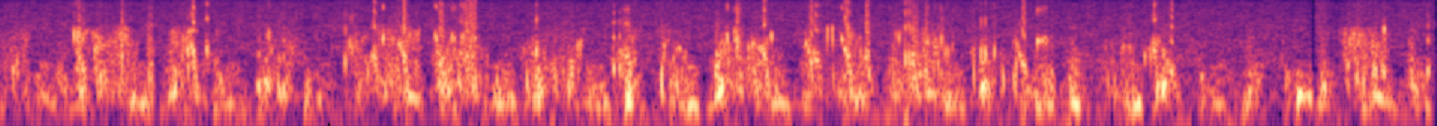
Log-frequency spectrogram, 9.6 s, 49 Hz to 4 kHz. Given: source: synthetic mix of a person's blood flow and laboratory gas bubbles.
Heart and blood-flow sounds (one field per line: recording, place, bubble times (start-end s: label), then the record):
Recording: Doppler ultrasound of blood flow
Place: precordium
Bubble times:
0.02-0.22 s: bubbles
0.38-0.94 s: bubbles
0.98-1.06 s: bubbles
1.11-1.51 s: bubbles
1.71-2.06 s: bubbles
2.29-2.83 s: bubbles
2.88-3.29 s: bubbles
3.48-3.92 s: bubbles
4.07-4.32 s: bubbles
4.39-4.62 s: bubbles
4.75-5.25 s: bubbles
5.36-5.88 s: bubbles
5.97-6.38 s: bubbles
6.48-7.09 s: bubbles
7.37-7.90 s: bubbles
8.94-9.29 s: bubbles
9.40-9.47 s: bubbles
9.50-9.59 s: bubbles
From the record:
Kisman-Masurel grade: 232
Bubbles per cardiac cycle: several, 3 to 8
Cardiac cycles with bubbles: 50 to 99%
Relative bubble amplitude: moderate (0.250 to 0.450)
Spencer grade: 3 (all of the cardiac periods contain showers or single bubble signals, but not dominating or overriding the cardiac motion signals)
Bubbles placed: anywhere in the cardiac cycle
